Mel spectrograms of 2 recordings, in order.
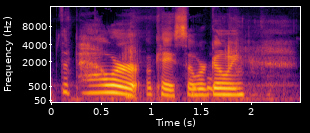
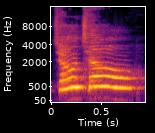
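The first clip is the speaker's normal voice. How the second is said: high, loud cheery goodbye; sing-song ciao; 14 semitones higher, 5 dB louder than usual. Real, not acted.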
